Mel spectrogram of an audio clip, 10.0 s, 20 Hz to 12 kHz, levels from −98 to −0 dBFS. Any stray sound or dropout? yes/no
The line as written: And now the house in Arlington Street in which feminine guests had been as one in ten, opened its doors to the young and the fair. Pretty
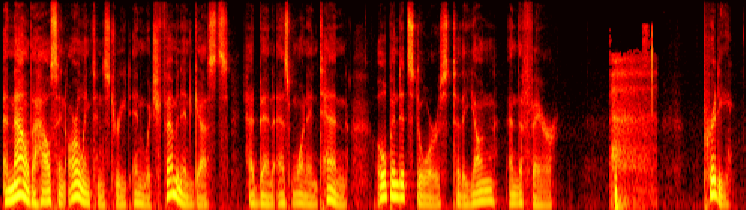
yes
